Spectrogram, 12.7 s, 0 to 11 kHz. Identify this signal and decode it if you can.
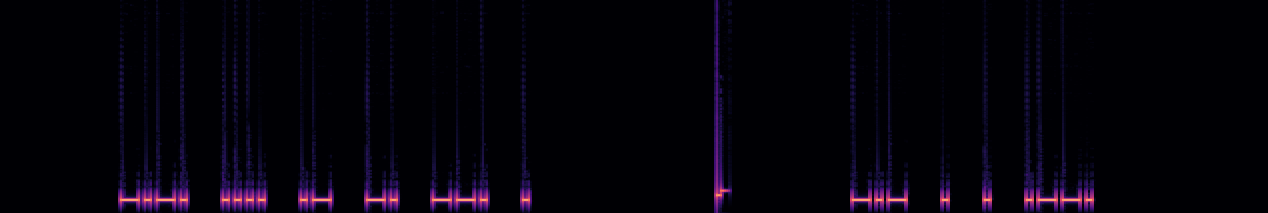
Morse code, heard as a keyed tone, about 20 wpm, spaced as for 14 wpm, 700 Hz. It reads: CHANGE KEEP
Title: 2x Character Spacing - Top 300 Words - 20wpm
